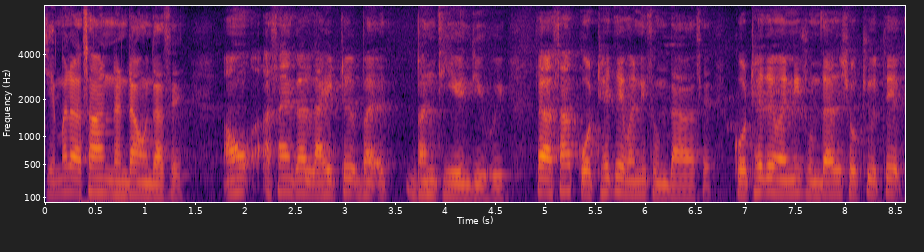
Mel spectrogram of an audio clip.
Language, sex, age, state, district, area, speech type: Sindhi, male, 18-30, Gujarat, Surat, urban, spontaneous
